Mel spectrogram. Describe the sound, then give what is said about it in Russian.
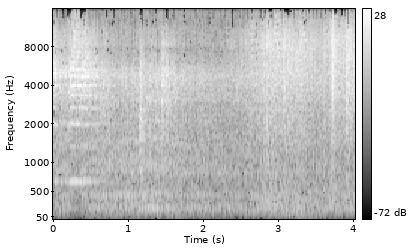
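An electric commuter train pulls in at a crowded station platform, giving a steady, moderately loud rumble and hiss of rolling wheels and motors that swells slightly and persists throughout. “Подошла электричка, забитая дачниками и вещами.”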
